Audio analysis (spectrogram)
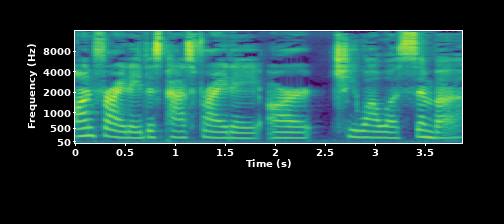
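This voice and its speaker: In a very clean recording with a silent background, a woman speaks at a very slow pace. Her medium-pitched voice stays monotone and flat. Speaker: podcast co-host. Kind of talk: casual chat.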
